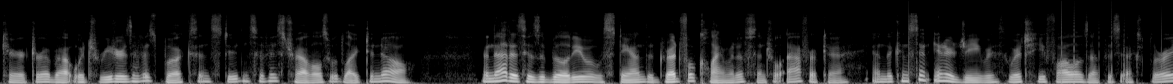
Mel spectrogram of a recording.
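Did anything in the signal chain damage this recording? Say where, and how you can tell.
Yes. Compressed frames are skipped at 9.09 s, a fault at the codec or storage stage. The speech jumps forward by about two frames, roughly 150 ms, and the frames fit an 85.3 ms frame length. Those frames were either missing from the file or rejected by the decoder as corrupt. The jump by whole frames points to a frame-based codec rather than a raw sample loss.

Periodic USB or driver dropouts run from 10.37 s to 11.62 s, at the driver or buffer stage. About ten tiny gaps of silence, each roughly a millisecond long, arrive every 0.125 s, eight per second. They are heard as a steady ticking laid over the speech. That strict regularity is the giveaway: a background task stalls the USB bus or audio driver on a fixed schedule, and each stall leaves a brief hole where samples should be.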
